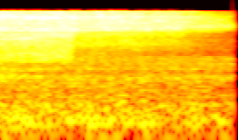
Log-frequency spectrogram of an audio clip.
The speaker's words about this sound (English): I just want you to relax. I want you to forget about that. I just want you to take a big breath in. So breathe in.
